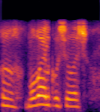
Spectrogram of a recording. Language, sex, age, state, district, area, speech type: Kashmiri, male, 30-45, Jammu and Kashmir, Kupwara, rural, conversation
